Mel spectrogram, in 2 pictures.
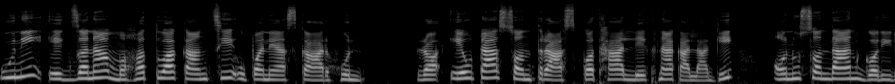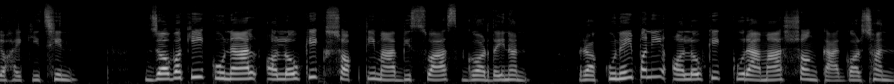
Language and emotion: Nepali, neutral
